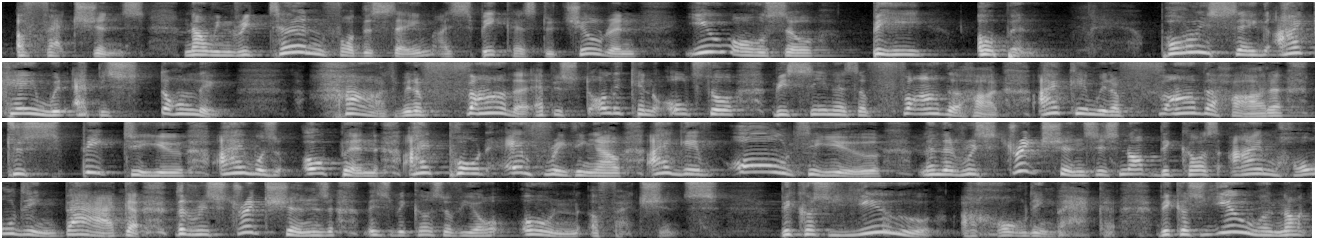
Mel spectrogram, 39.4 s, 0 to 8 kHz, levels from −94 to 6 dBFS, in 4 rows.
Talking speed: 130 wpm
